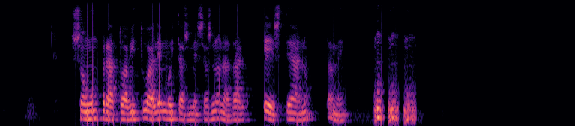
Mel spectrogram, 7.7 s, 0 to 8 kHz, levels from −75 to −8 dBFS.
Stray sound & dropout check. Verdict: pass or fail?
fail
